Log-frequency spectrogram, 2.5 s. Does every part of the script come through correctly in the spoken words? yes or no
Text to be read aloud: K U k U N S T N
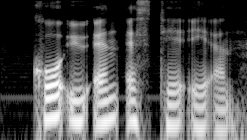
no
